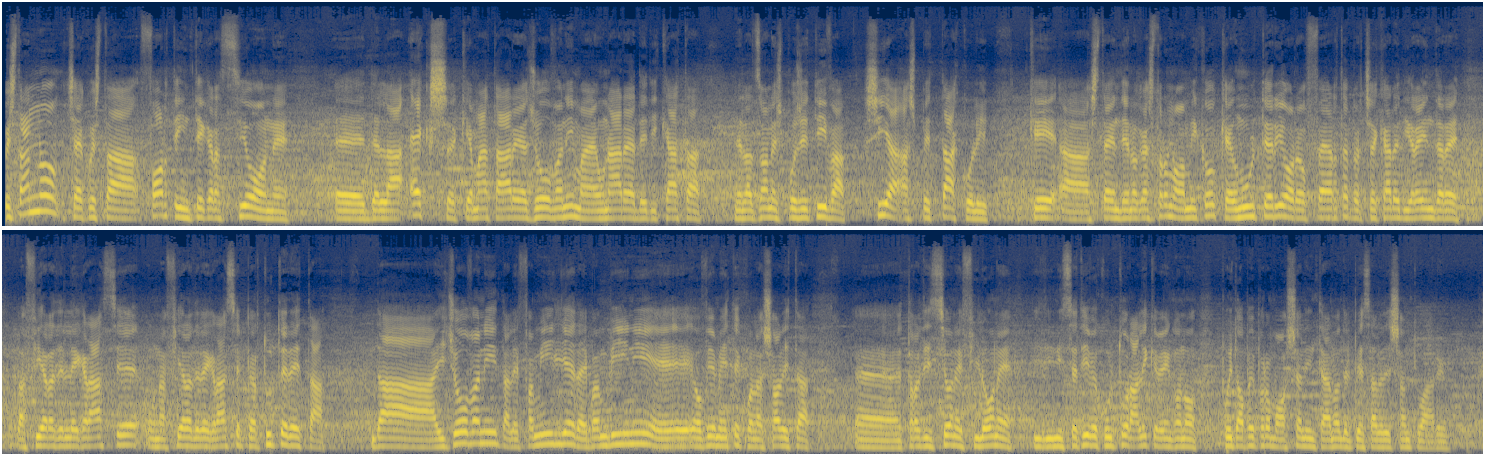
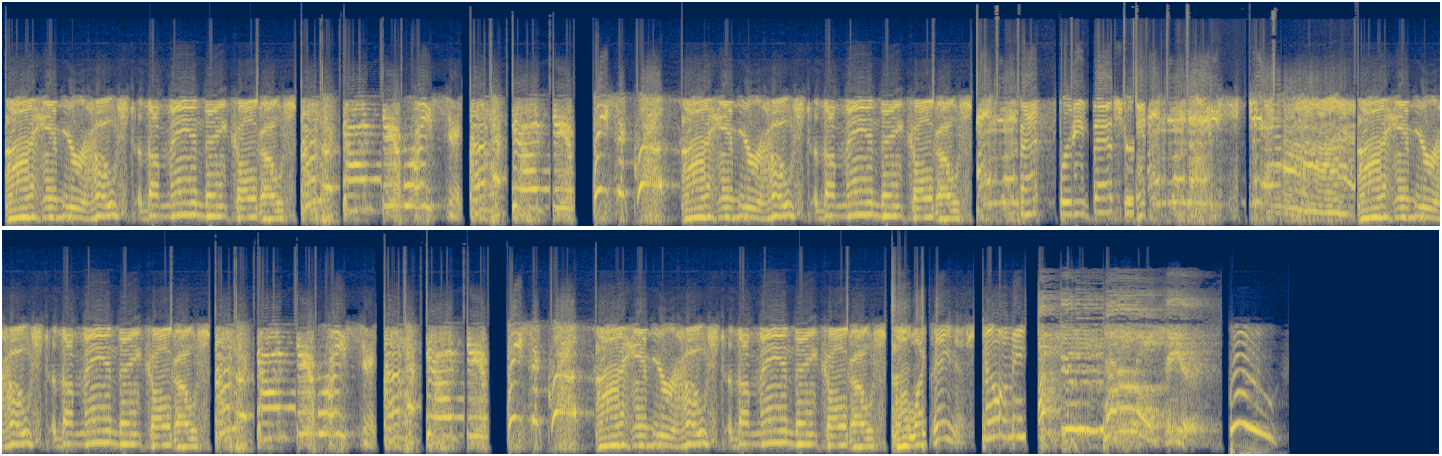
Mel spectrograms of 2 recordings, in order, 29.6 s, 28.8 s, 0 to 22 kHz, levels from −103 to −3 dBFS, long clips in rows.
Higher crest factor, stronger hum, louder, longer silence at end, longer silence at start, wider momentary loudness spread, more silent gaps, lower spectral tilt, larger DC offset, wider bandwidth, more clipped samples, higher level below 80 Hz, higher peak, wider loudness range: about the same, 14 dB vs 14 dB; neither; about the same, -14 LUFS vs -12 LUFS; second, 0 s vs 1.65 s; about the same, 0.05 s vs 0.05 s; about the same, 5 LU vs 4 LU; second, none vs 4.62-4.66 s, 5.75-5.90 s, 19.27-19.42 s, 24.12-24.17 s, 24.64-24.73 s; first, -6.5 dB/octave vs -4.5 dB/octave; neither; about the same, 15.5 kHz vs 17 kHz; neither; about the same, -56 dBFS vs -52 dBFS; about the same, 0 dBFS vs 0 dBFS; about the same, 2 LU vs 1 LU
